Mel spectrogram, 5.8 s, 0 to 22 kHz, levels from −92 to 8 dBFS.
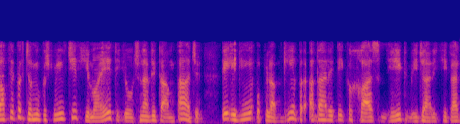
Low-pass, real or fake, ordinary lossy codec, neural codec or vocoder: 5.4 kHz; fake; Opus, 64 kbps; codec, 24 kHz, 0.9 kbps, WavTokenizer, medium music audio release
